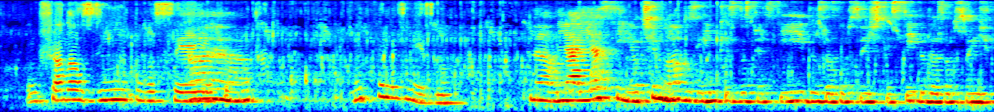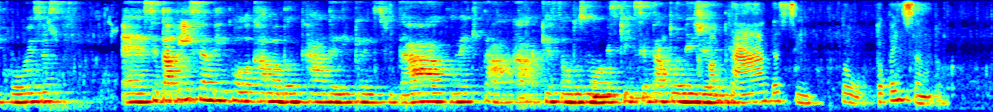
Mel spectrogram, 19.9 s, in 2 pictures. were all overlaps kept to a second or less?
No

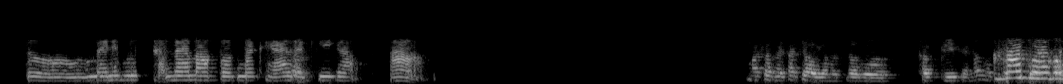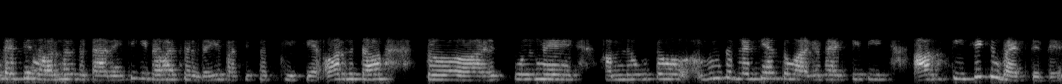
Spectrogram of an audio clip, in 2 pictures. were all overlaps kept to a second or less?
No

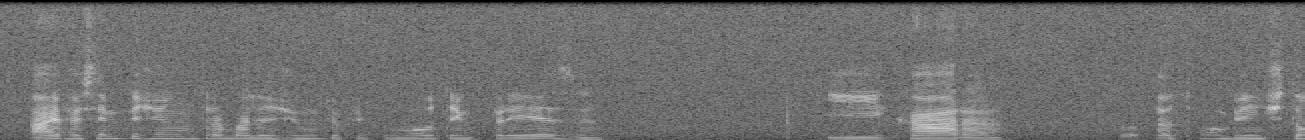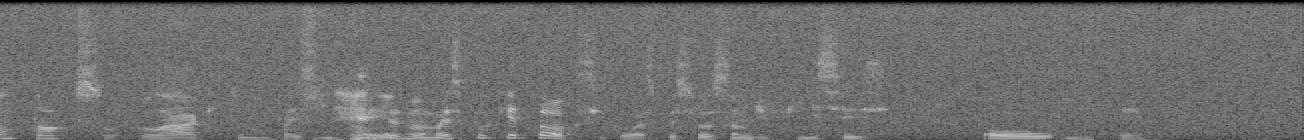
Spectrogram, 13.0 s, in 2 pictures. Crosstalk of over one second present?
No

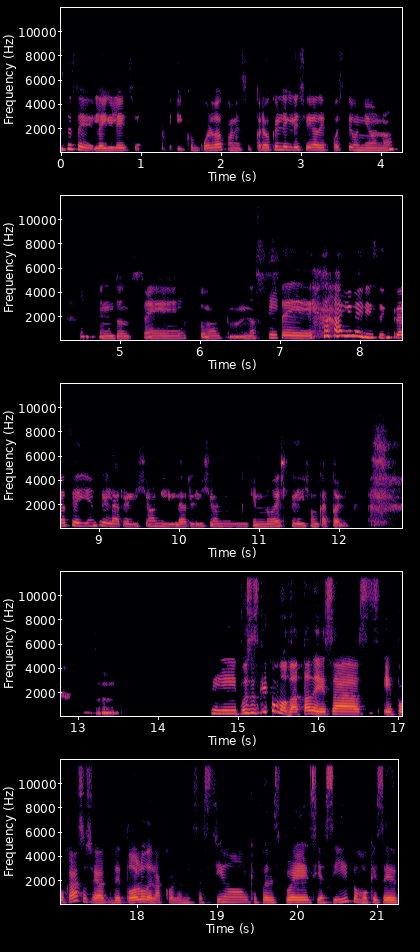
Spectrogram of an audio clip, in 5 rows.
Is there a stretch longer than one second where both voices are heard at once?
No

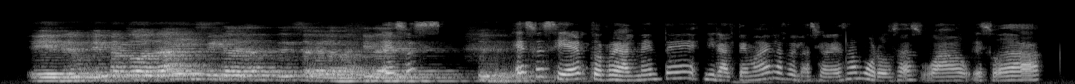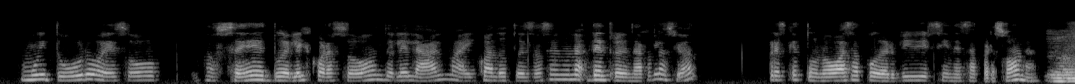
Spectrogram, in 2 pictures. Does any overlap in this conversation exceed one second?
No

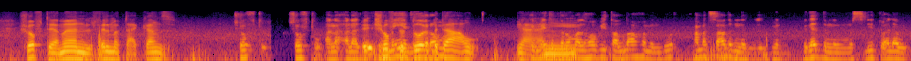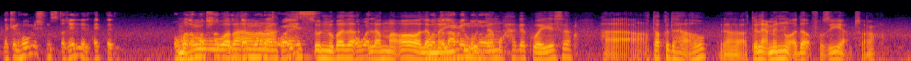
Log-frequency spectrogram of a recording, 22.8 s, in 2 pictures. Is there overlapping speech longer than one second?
Yes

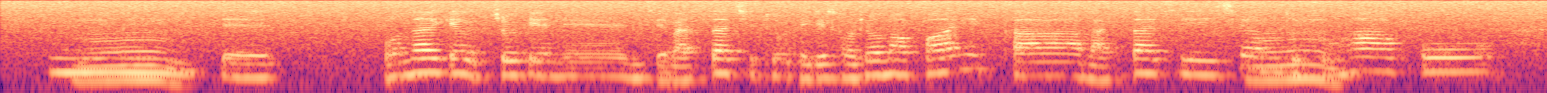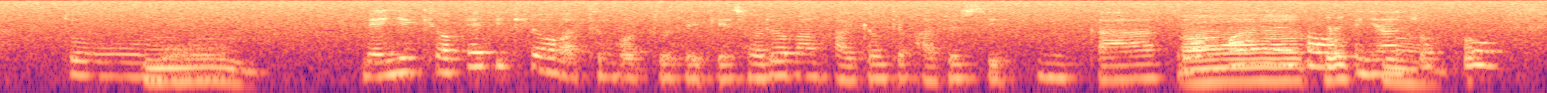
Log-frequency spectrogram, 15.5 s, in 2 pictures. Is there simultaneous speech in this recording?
Yes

